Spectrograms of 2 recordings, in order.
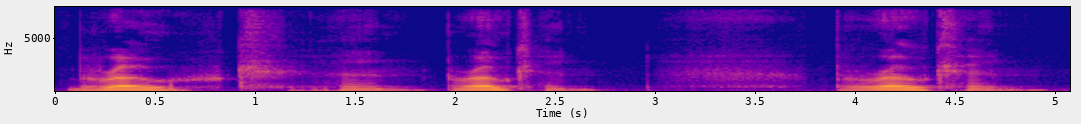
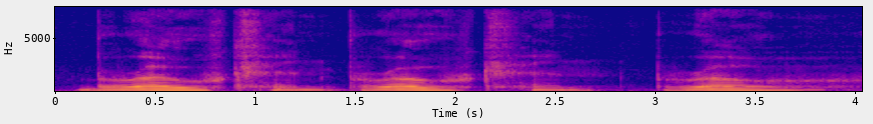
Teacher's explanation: Try to see if you can hear how I'm not phonating all the way up to the K. It kind of sounds like I am, and sometimes I can't even really tell, but broken, broken, broken.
